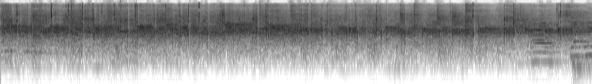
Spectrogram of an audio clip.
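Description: Sustained audience applause closing an AI agents hackathon, dense steady clapping filling the room throughout, loud and close, with a few faint voices near the end.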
